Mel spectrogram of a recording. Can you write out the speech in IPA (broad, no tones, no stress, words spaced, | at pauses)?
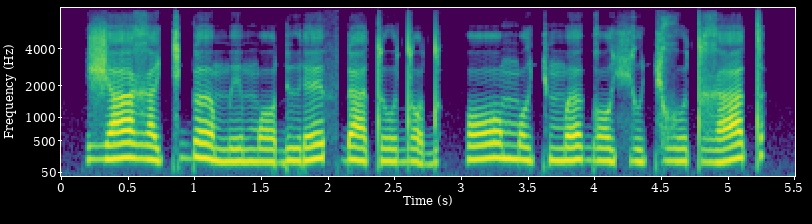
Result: ʒaɣac ɠɐmemɔɗɨ ɾɛθɗatodɔd | ɔmɔc mɐɡɔçocɣot ɣat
